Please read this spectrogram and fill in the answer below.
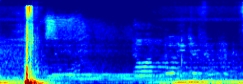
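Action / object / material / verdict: strike / steel pickup truck door / steel / solid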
